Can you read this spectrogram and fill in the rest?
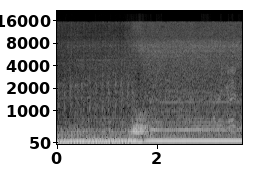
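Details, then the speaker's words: MGF race car on live data: after a blip the revs hang high, then drop suddenly and settle. No fault codes, though the engine light has flashed since a conversion. Idle surge. "straight away [Music] it's gone back down again"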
